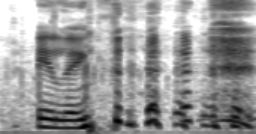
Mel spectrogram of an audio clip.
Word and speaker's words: Illing: Like obviously, is it Illing or Eling? How do you say it? Correct me. Illing. It's quite simple.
